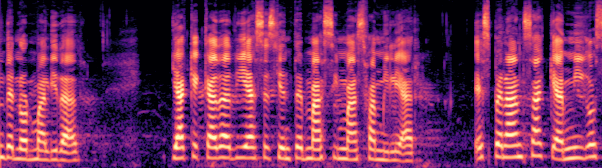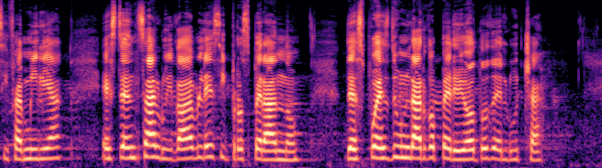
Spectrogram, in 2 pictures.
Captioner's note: speaking spanish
